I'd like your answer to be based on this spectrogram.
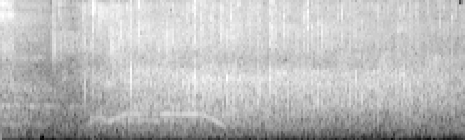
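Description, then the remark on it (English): Steady audience applause, a dense wash of many hands clapping that swells quickly and holds at a loud, even level for several seconds with no talking over it. “If you know these and you follow them too, you can applaud.”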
